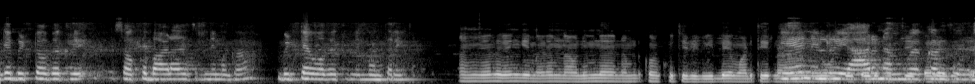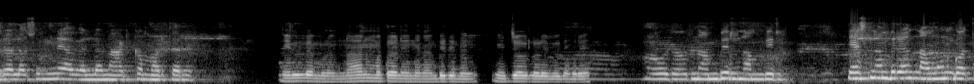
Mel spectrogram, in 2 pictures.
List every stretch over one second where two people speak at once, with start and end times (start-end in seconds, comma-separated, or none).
7.9-9.7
